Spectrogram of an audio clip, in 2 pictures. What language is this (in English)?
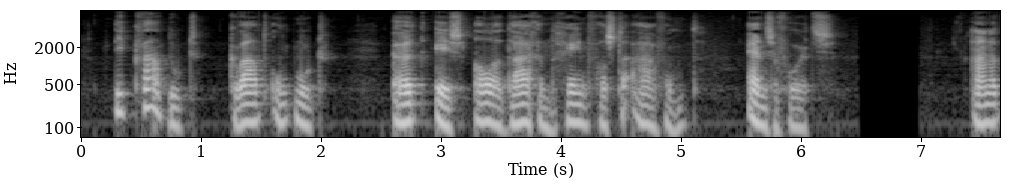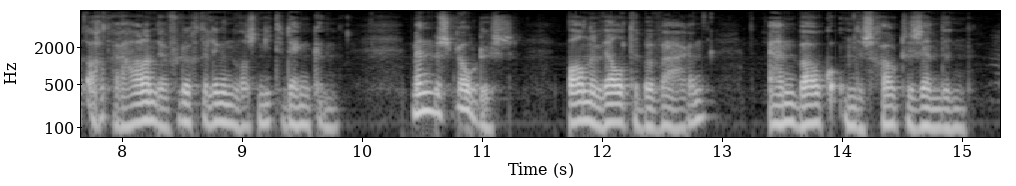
Dutch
